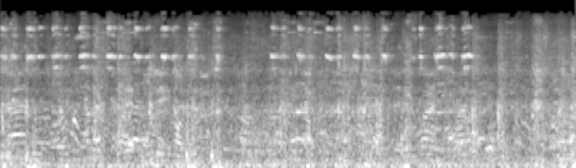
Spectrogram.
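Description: Several people chatter on the train.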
